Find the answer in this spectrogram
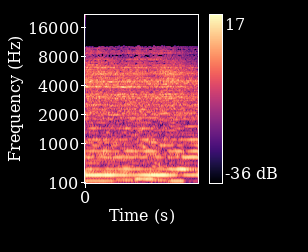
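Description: Heavy, distorted electric guitar and bass from a live doom rock band holding long sustained notes, with the low bass note changing pitch about a second in and again near the end.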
